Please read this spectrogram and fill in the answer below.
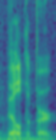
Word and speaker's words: Bilderberg: We're talking about the Bilderberg group. So the Bilderberg group, what? It's in like I'm like Harry. The way it sounds like the Build-A-Bear thing in the mall.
